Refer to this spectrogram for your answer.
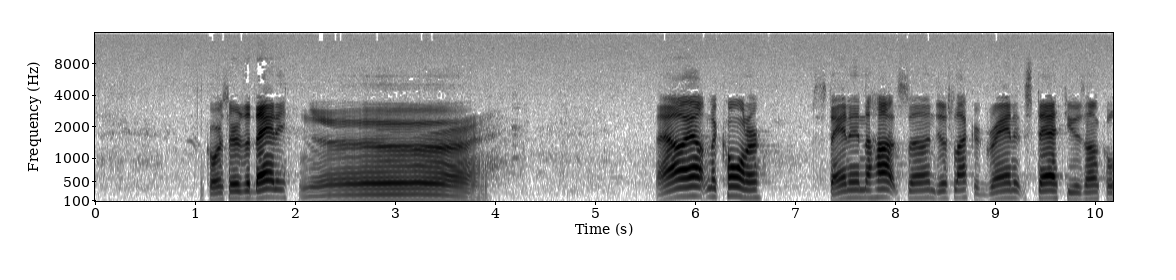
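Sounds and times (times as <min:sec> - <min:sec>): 
speech: 0:01.2 - 0:04.0, 0:05.6 - 0:06.8, 0:07.4 - 0:10.1
cow mooing: 0:02.1 - 0:04.0.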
